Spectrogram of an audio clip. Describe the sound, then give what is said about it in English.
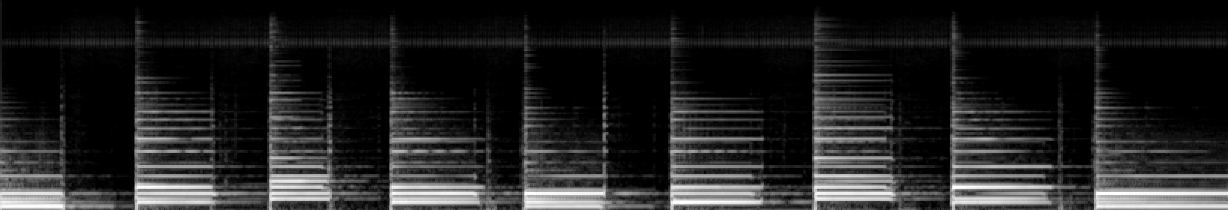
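A guitar plays three-part and four-part chords. Nine chords are struck one at a time at an even pace, and each rings out and fades before the next. “you can pull three-part and four-part chord structures out of them. So this would sound like this.”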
